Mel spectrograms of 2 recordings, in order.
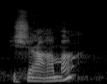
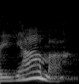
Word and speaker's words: llama: I said, yes, but Santa Claus likes you to pronounce it Jama or Yama, because I was in Peru. But when they come from Peru, and that's how it's pronounced.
